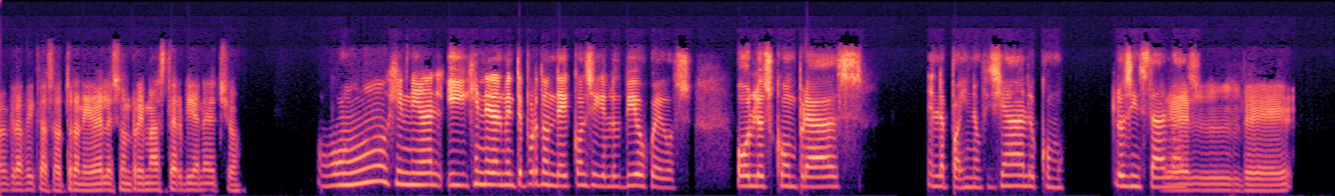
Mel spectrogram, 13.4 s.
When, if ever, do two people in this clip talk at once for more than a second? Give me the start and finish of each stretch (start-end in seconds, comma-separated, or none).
none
